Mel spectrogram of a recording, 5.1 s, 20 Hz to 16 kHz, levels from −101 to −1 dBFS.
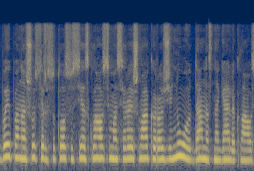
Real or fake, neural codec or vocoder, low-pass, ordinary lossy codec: fake; vocoder, 22.05 kHz, 80 mel bands, WaveNeXt; 9.9 kHz; AAC, 48 kbps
